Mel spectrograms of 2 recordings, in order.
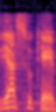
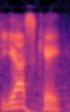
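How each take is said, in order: First: The u after the s is clearly sounded. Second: The u after the s is silent. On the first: The speaker calls it wrong. "I thought his name was Yasuke because it has a U" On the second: The speaker calls it right. "they don't pronounce the U. It's just Yasuke"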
